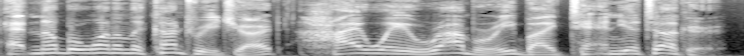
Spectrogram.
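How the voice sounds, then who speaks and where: A man hosting a weekly radio countdown show, reading scripted narration in a lively announcer style from a studio. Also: high-pitched, fairly quick, no room sound. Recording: music playing behind. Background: music.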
